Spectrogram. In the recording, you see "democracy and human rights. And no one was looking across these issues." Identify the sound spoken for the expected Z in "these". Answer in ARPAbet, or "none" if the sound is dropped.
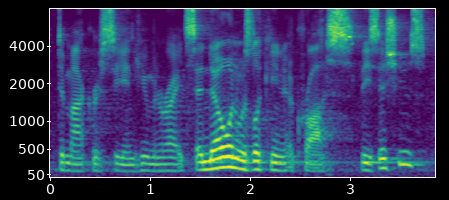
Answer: Z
